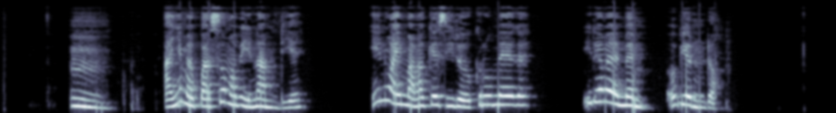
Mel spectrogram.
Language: Ibibio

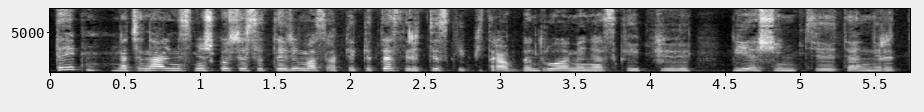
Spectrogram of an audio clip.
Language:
Lithuanian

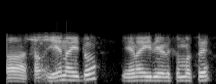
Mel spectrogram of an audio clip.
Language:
Kannada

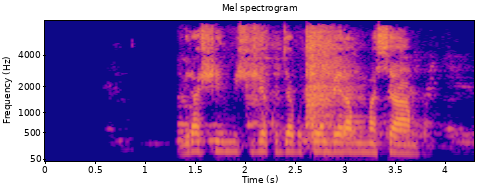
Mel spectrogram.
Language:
Kinyarwanda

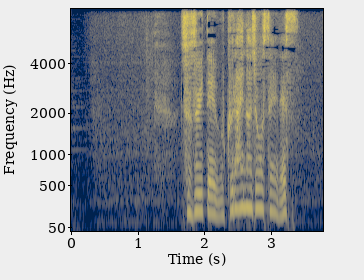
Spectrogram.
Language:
Japanese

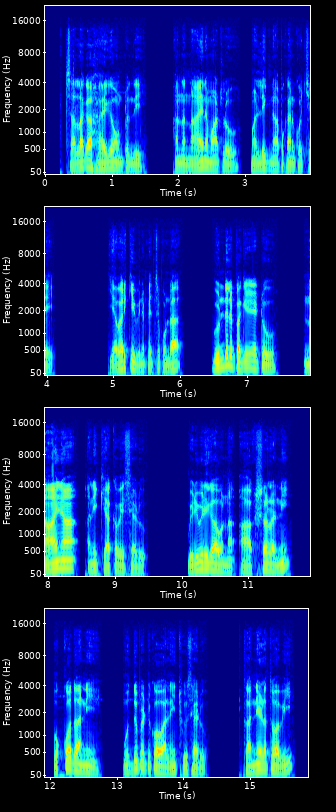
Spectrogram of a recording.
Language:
Telugu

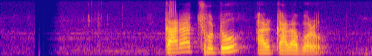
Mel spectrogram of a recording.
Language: Bangla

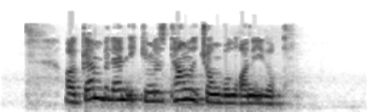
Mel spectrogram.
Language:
Uyghur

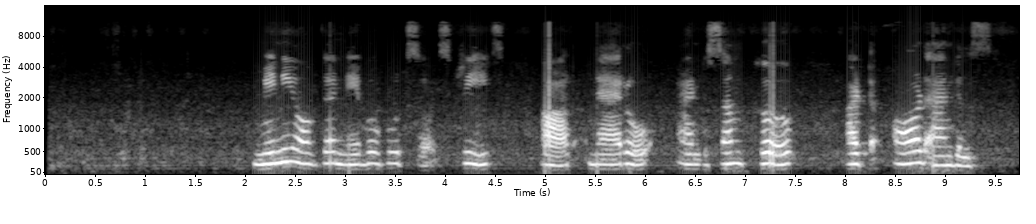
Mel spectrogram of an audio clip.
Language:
English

